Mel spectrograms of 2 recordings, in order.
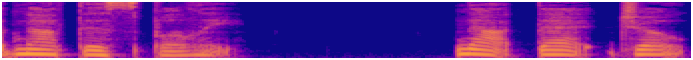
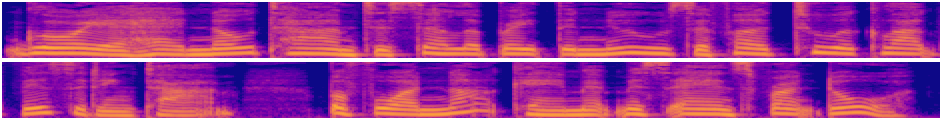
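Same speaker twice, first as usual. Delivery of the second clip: ordinary delivery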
